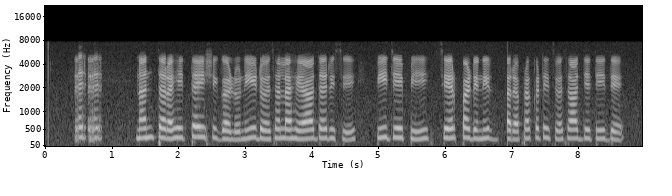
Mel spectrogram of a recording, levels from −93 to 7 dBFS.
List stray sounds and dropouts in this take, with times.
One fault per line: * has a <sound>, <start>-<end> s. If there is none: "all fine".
* has a laugh, 0.4-0.9 s
* has a dropout, 6.8-6.9 s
